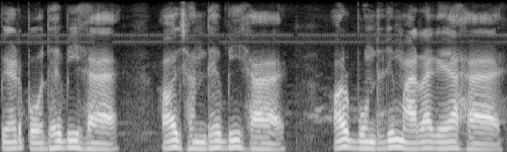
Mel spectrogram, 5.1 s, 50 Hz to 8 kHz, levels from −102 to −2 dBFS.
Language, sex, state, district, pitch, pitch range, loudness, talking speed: Hindi, male, Jharkhand, Palamu, 125 Hz, 115-140 Hz, -17 LUFS, 155 wpm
